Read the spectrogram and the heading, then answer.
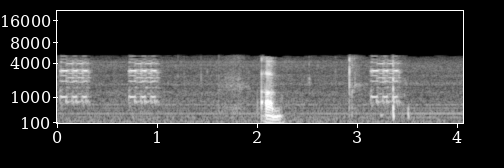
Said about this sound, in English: And one of the disadvantages of being in the office is having the phone ring.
